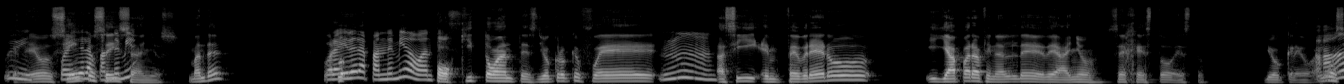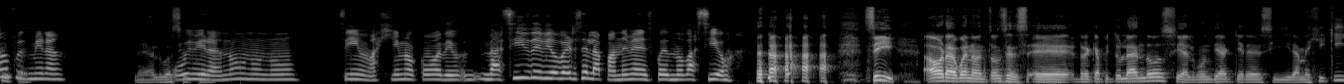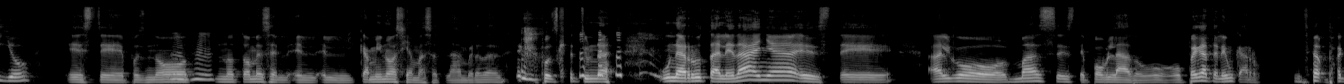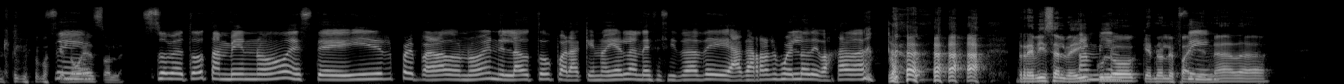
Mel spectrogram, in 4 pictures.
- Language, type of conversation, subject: Spanish, podcast, ¿Recuerdas algún viaje que dio un giro inesperado?
- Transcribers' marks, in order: unintelligible speech; laugh; chuckle; laughing while speaking: "Búscate"; chuckle; laughing while speaking: "o sea, pa que no"; chuckle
